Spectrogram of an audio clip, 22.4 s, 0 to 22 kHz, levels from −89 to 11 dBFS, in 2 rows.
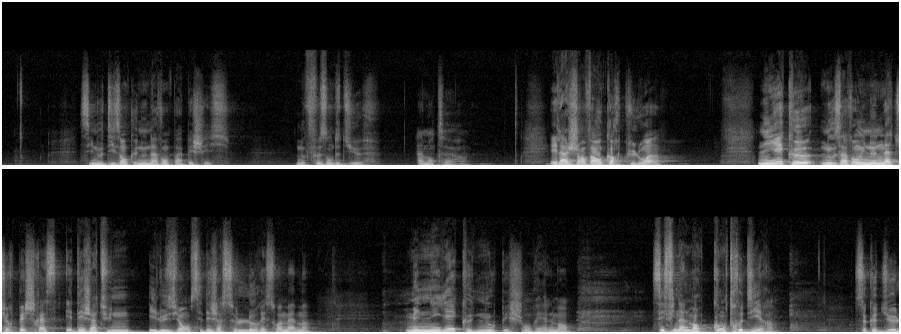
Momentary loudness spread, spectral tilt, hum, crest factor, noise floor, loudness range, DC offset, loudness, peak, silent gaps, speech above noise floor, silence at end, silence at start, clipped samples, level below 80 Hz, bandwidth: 19 LU; -7 dB/octave; 50 Hz at -45 dBFS; 18 dB; -61 dBFS; 15 LU; under 0.1%; -17 LUFS; 0 dBFS; none; 45 dB; 0 s; 1 s; under 0.1%; -48 dBFS; 13.5 kHz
